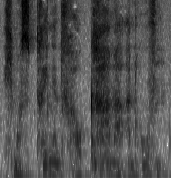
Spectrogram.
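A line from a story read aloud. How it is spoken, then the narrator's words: Whispered back. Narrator (German): Mats wiederum flüsterte zurück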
